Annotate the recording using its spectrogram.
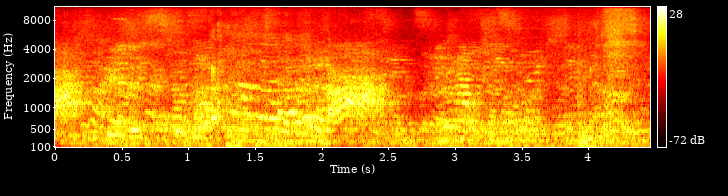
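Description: Indistinct chatter: several people talking at once, with no single voice clear.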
